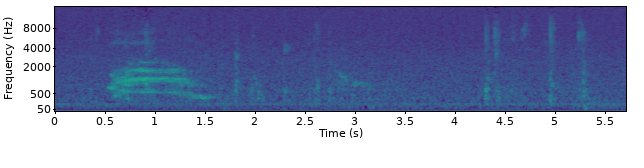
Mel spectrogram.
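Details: Sleepy domestic kittens waking gently from a nap, snuggled up with a person, on weigh-in night: one clear, drawn-out meow that rises and then slides downward, followed by a quiet room with faint scattered clicks and rustles.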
